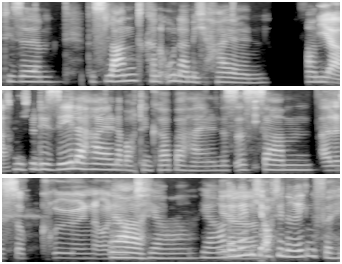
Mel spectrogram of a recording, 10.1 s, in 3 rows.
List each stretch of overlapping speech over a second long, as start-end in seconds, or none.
none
